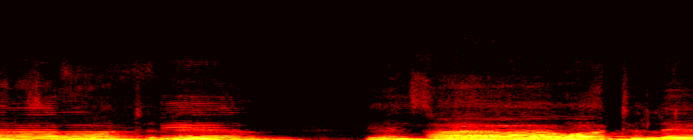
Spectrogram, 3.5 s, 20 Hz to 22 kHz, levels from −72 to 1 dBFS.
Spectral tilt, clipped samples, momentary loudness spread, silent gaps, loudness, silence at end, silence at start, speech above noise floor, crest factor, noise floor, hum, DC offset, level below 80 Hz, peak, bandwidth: -9.5 dB/octave; under 0.1%; 13 LU; none; -17 LUFS; 0 s; 0 s; 24 dB; 16 dB; -39 dBFS; none; under 0.1%; -46 dBFS; -2 dBFS; 9.8 kHz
